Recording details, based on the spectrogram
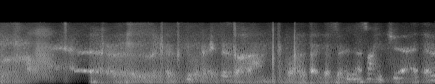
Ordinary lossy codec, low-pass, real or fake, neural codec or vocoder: none; 7.2 kHz; fake; codec, 24 kHz, 0.9 kbps, WavTokenizer, large speech release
